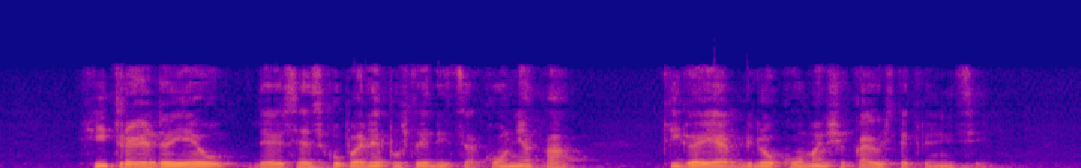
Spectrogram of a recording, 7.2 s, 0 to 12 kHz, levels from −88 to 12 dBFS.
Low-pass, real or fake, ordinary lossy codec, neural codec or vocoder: 7.2 kHz; fake; AAC, 48 kbps; codec, 16 kHz, 4 kbps, FunCodec, trained on Chinese and English, 50 frames a second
